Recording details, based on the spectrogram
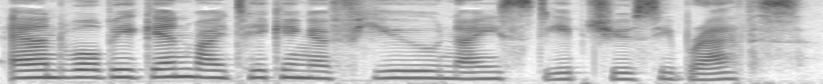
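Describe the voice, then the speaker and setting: A woman leading a guided body scan meditation in a soothing, gentle and unhurried way, leaving pauses between phrases. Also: mid-range voice, steady tone, smooth.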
